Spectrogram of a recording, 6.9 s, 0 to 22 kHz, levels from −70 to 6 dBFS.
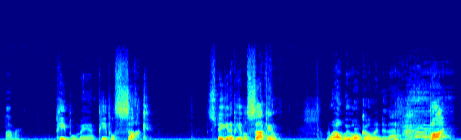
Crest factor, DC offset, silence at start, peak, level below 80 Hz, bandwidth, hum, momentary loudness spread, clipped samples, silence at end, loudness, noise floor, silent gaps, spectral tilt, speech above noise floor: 22 dB; under 0.1%; 0.1 s; -2 dBFS; -50 dBFS; 15.5 kHz; none; 17 LU; under 0.1%; 0 s; -23 LUFS; -47 dBFS; none; -5 dB/octave; 24 dB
